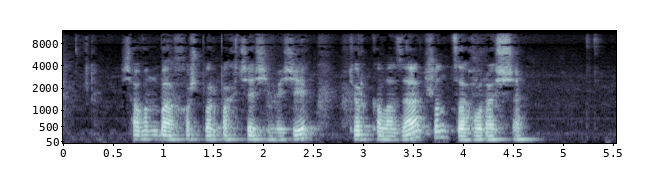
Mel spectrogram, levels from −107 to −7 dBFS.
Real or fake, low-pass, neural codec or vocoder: real; 10.8 kHz; none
